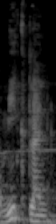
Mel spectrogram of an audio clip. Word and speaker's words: Mictlán: contaron a él acerca del mictlán o mix plan como sería la pronunciación correcta dice así capítulo uno de los que iban al mictlán que aunque había aunque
